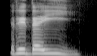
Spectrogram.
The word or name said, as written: हृदयी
